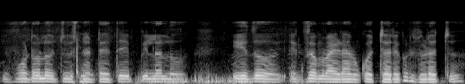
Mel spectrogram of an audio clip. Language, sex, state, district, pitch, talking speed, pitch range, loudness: Telugu, male, Andhra Pradesh, Sri Satya Sai, 130 Hz, 140 wpm, 120-135 Hz, -15 LUFS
